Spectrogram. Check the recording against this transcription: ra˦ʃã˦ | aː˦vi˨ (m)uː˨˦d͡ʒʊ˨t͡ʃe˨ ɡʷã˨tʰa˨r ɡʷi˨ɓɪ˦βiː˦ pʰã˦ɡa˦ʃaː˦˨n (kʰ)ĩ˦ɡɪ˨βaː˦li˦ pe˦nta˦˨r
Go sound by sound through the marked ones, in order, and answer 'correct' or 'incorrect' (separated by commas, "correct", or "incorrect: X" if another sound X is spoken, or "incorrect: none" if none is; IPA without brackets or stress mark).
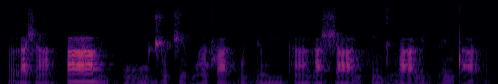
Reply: incorrect: pʰ, incorrect: pʰ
